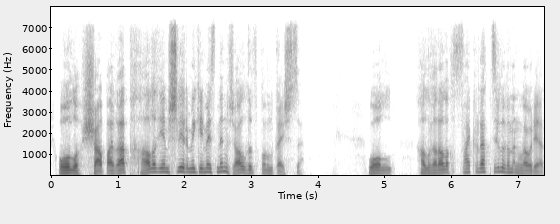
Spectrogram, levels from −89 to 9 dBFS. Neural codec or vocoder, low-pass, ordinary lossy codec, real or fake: codec, 16 kHz in and 24 kHz out, 0.6 kbps, FocalCodec, streaming, 4096 codes; 7.2 kHz; none; fake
